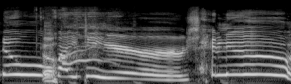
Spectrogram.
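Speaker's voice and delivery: very high-pitched, loud, every word drawn out. Showing the voice he gives a character for his players, Mrs. Doubtfire voice. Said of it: "Missus Doubtfire voice".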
